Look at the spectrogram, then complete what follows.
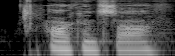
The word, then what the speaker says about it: Arkansas: countryside of Korea Kore I do know people a few people who uh have pronounced the state that you live in with an S and I try to tactfully correct them uh if they are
